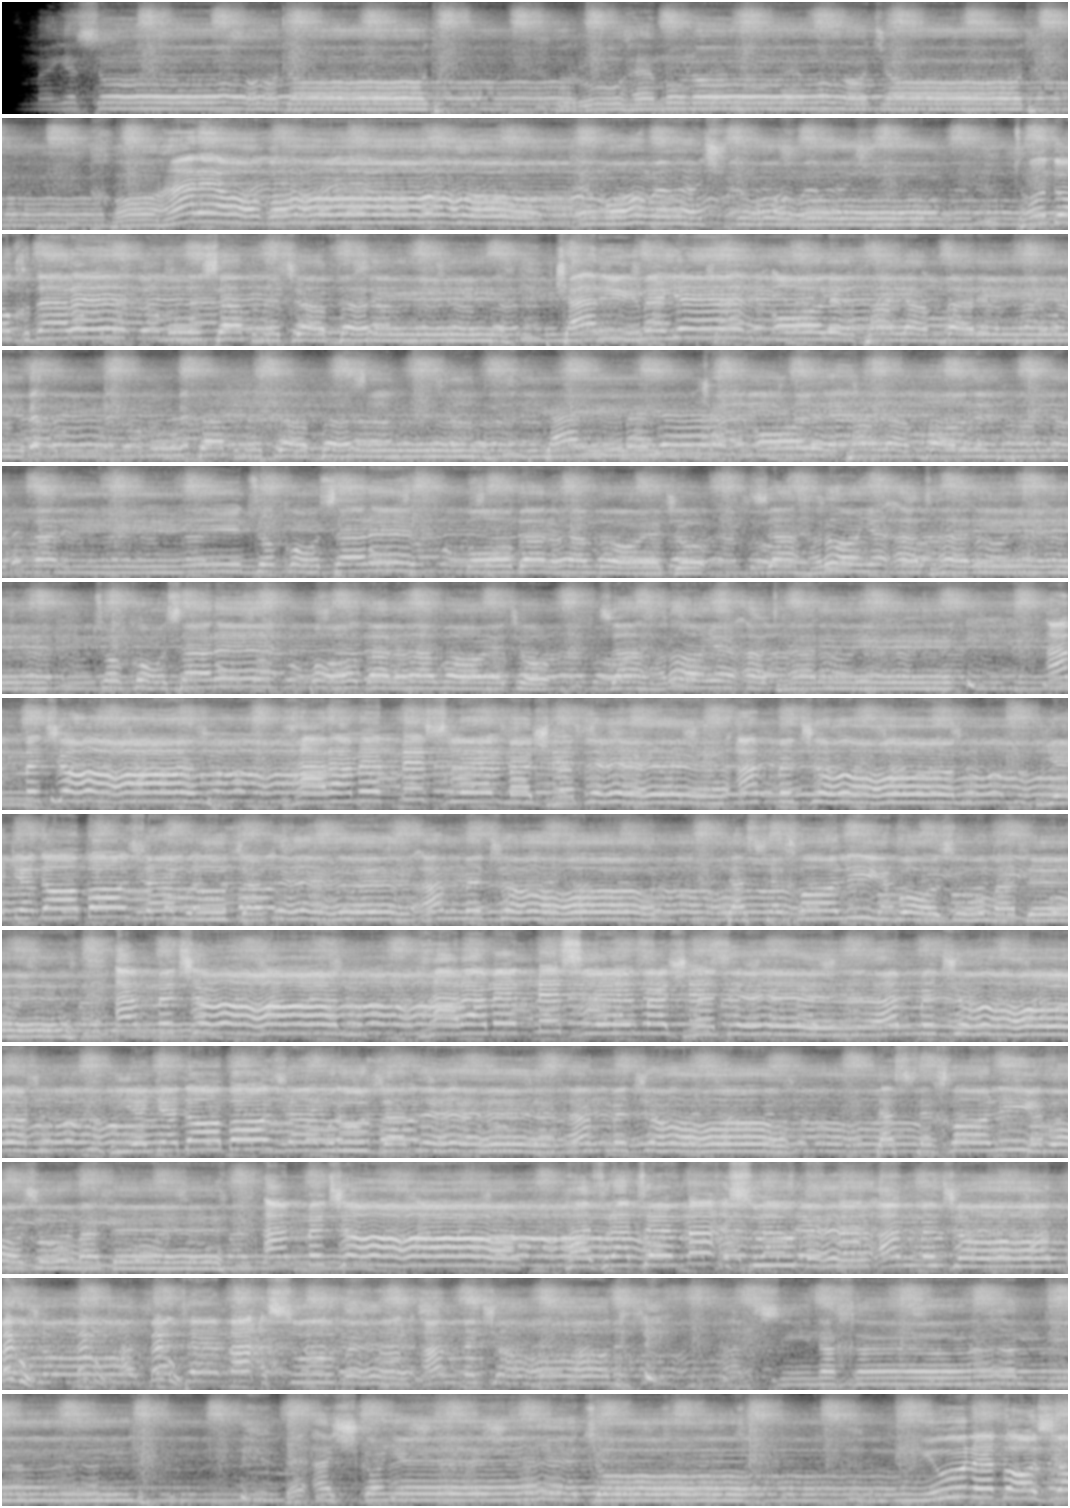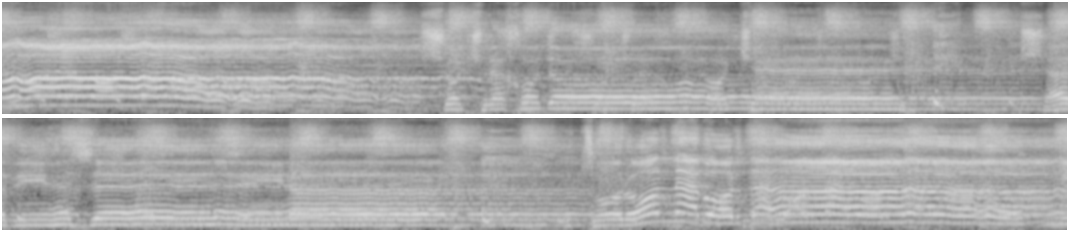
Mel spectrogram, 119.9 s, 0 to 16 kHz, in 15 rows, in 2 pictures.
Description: مداحی حاج حسین سیب سرخی | شهادت حضرت معصومه سلام الله علیها 1401 | هیئت غریب مدینه امیرکلا | پلان3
